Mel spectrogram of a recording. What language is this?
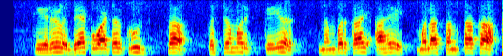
Marathi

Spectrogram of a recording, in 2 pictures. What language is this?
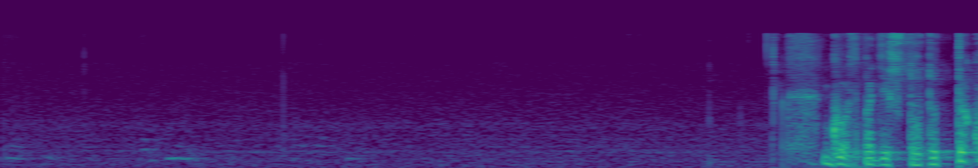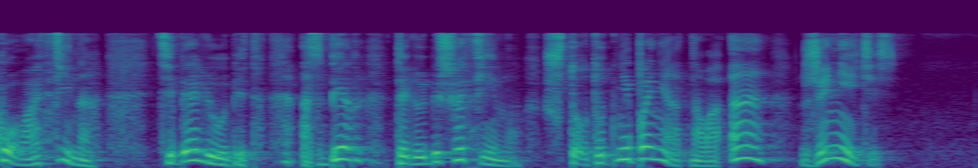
Russian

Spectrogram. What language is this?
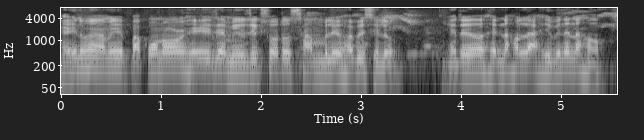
Assamese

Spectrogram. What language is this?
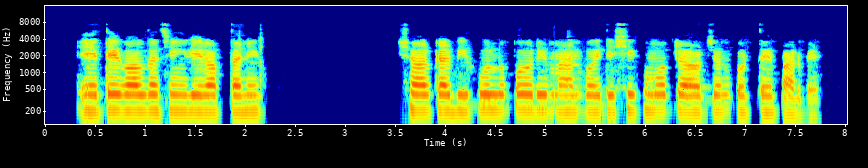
Bangla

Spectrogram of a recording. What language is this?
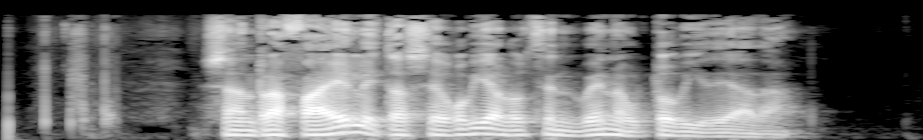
Basque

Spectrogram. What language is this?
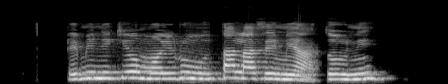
Yoruba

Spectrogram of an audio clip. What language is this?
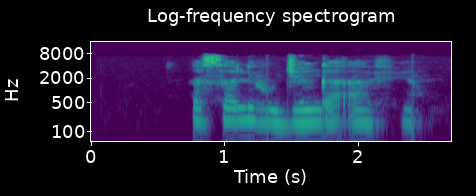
Swahili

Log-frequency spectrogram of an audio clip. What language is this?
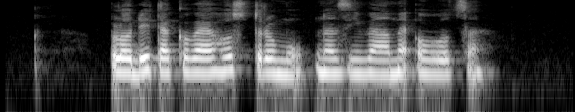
Czech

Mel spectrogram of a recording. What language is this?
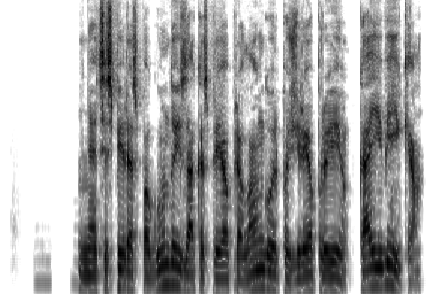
Lithuanian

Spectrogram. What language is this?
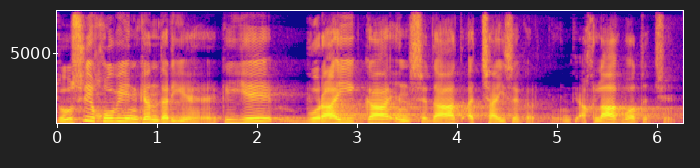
Urdu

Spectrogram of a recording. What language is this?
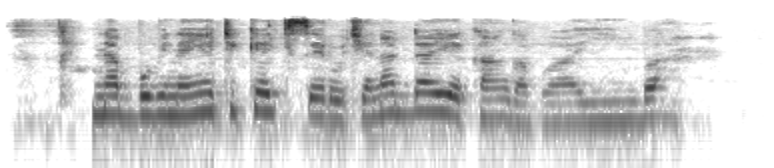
Ganda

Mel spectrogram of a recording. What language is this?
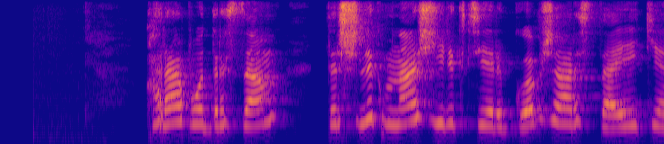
Kazakh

